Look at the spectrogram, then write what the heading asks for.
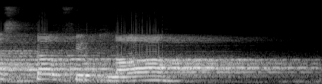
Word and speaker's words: استغفر اللہ: عطا نہیں فرمائے گا۔ تو اصل لفظ کیا ہے، صحیح تلفظ کیا ہے؟ صحیح لفظ ہے استغفر اللہ۔ اے اللہ میں تجھ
